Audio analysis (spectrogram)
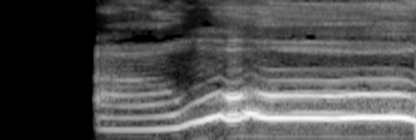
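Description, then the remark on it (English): A child's voice imitates a dragon howl, one long, loud cry that starts low after a brief silence, slides upward, then holds steady and strong until it cuts off. “Okay, I want to hear your best dragon howl.”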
